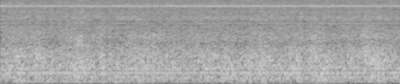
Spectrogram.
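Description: A dog pants.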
